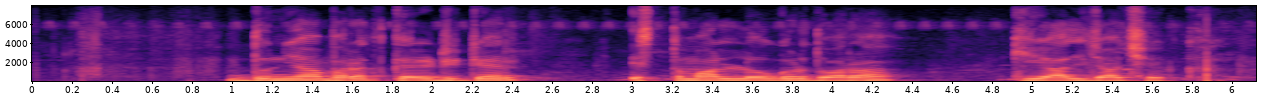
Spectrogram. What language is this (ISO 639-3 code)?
mag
